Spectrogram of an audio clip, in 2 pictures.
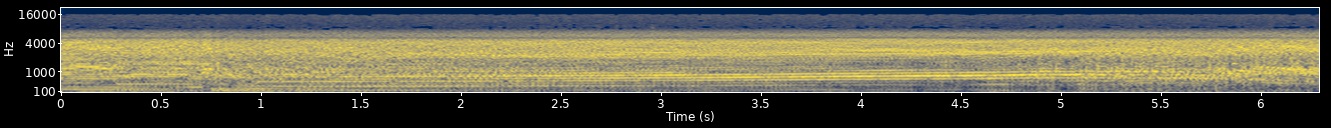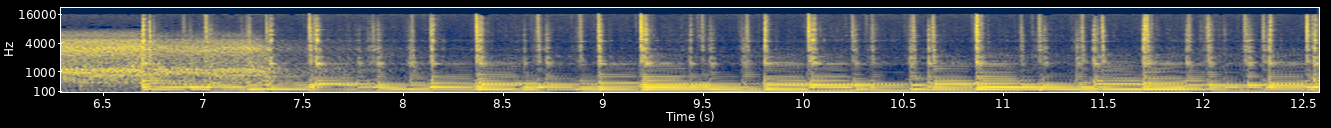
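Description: Instrumental prog-rock played on acoustic and electric guitars with bass. For the first half, guitars hold sustained notes that glide slowly in pitch. About seven seconds in, the music gets louder as a fast, even rhythmic pattern of short plucked or struck notes starts over steady low bass notes.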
